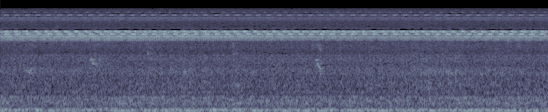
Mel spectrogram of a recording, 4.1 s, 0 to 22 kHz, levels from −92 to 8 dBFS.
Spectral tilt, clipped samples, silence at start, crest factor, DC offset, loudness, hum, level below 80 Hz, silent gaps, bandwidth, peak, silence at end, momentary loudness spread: 0 dB/octave; under 0.1%; 0 s; 14 dB; under 0.1%; -20 LUFS; none; -40 dBFS; none; 16 kHz; -8 dBFS; 0 s; 1 LU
